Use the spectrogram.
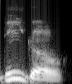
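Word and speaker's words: Dihigo: Martin but it's really you don't pronounce the h so it's Martin Deo that's how you say it in Cuba and my grandfather told me that Martin deago was the best player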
